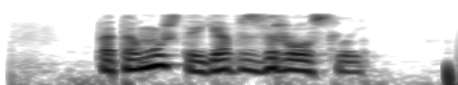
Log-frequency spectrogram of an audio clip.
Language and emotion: Russian, angry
